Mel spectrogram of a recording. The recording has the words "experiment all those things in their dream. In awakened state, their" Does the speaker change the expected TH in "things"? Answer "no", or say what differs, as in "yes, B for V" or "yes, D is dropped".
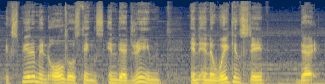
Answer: yes, T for TH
